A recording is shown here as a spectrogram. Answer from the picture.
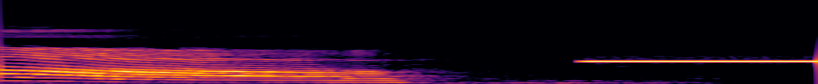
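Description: A woman's voice holding one long whining cry for about two seconds, its pitch gliding slowly down. Then, about three seconds in, a steady high beep: the test tone of a colour-bars screen.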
